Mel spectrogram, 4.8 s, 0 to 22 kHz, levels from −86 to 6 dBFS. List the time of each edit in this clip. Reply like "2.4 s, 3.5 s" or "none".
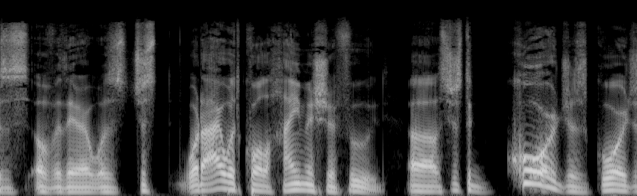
2.9 s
